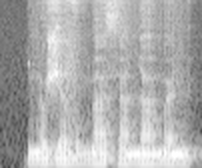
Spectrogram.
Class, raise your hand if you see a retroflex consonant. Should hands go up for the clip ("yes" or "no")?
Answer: no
